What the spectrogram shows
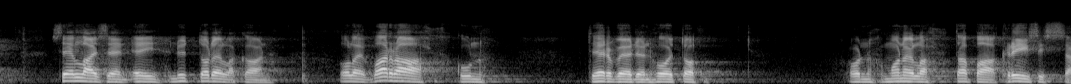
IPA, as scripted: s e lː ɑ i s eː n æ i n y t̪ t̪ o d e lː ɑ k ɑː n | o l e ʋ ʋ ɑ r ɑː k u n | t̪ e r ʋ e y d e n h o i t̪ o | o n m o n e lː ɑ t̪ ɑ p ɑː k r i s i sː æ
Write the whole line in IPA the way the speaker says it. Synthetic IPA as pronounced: s e lː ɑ i s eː n e i n y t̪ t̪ o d e lː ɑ k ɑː n | o l e ʋ ʋ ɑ r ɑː k u n | t̪ e r ʋ e y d e n h o i t̪ o | o n m o n e lː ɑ t̪ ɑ p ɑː k r iː s i sː æ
